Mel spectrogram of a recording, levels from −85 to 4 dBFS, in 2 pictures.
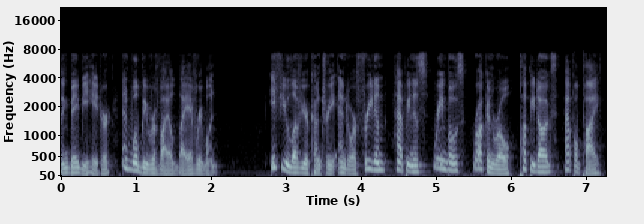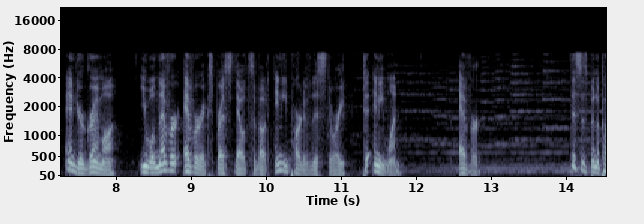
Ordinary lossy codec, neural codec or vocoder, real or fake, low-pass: AAC, 48 kbps; none; real; 7.2 kHz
